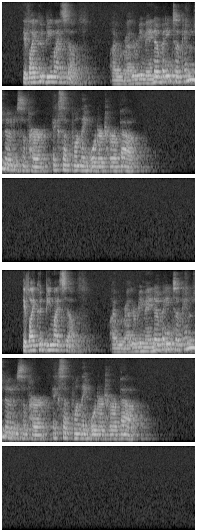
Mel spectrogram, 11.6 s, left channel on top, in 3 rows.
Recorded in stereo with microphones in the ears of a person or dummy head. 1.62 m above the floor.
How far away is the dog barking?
I don't hear a dog barking.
